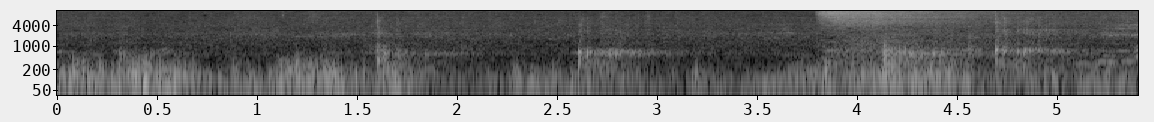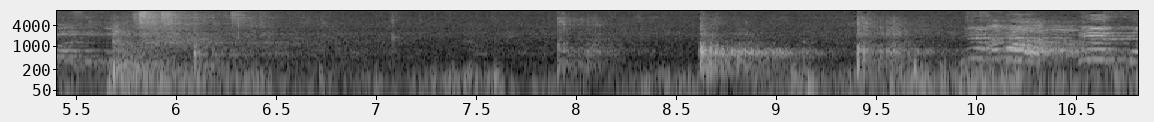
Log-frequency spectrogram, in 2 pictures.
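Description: Padel rally: the ball is struck back and forth by padel rackets and bounces on the court, a series of sharp, irregular knocks.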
